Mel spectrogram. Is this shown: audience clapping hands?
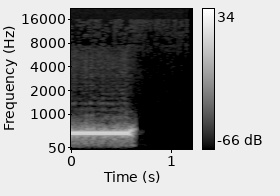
no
